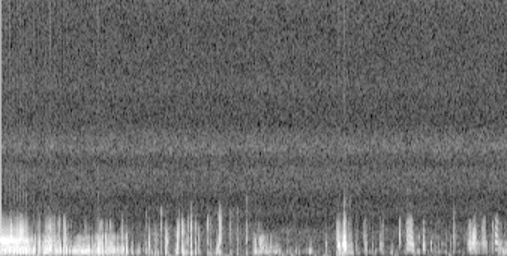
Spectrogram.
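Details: Loud, low gurgling stomach rumbles, then a run of irregular bubbling pops while lying in bed hungry after a long day, waiting for a meal; stomach growling (borborygmi) from hunger, a normal bowel sound.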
